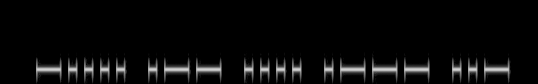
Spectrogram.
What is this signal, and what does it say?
Morse code, heard as a keyed tone, about 15 wpm, 700 Hz. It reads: 6WHJU
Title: Five Challenging Letter-Number Combinations 15wpm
